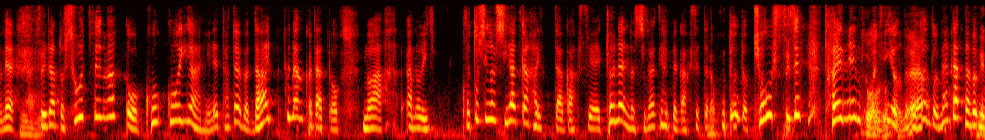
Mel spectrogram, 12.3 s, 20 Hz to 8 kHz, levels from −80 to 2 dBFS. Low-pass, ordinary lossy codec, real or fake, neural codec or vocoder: 7.2 kHz; MP3, 64 kbps; fake; codec, 24 kHz, 1.5 kbps, HILCodec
